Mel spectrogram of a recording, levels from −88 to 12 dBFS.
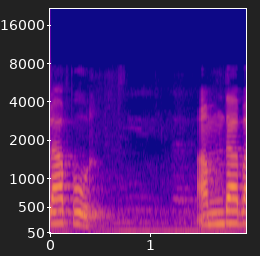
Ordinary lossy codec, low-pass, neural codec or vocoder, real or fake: none; none; none; real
